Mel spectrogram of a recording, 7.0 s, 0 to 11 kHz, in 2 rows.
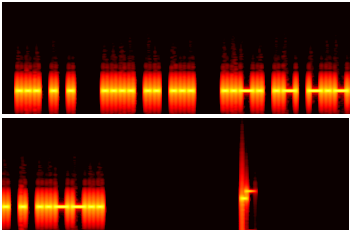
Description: Morse code, heard as a keyed tone, about 28 wpm, 700 Hz. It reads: SEE HIS FACE?
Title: Sentences from Top 1000 Words - Review Part 2 - 28wpm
